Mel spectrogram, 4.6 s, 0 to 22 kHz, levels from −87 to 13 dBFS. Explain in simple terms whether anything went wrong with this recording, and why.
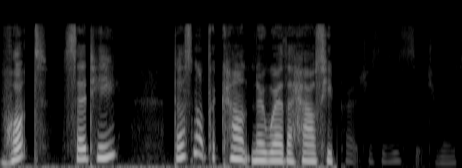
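From 3.37 s to the end, the speech suddenly drops to almost nothing, leaving only a faint trace. This is likely one channel inverted: with one stereo side flipped in polarity, the shared centre sound cancels itself out when both sides are combined into one.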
